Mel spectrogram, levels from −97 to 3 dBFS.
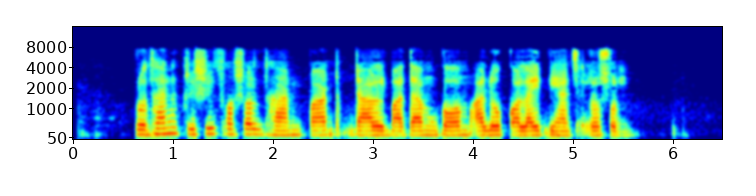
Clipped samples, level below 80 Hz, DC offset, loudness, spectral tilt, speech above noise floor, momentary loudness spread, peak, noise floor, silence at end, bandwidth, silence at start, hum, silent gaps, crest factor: under 0.1%; -58 dBFS; under 0.1%; -16 LUFS; -5.5 dB/octave; 47 dB; 6 LU; 0 dBFS; -62 dBFS; 0.95 s; 8 kHz; 0.6 s; none; none; 16 dB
